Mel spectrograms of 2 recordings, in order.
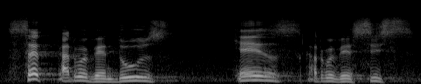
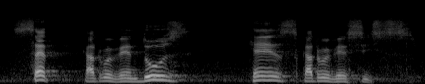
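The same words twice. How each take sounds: The two takes are said the same way.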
